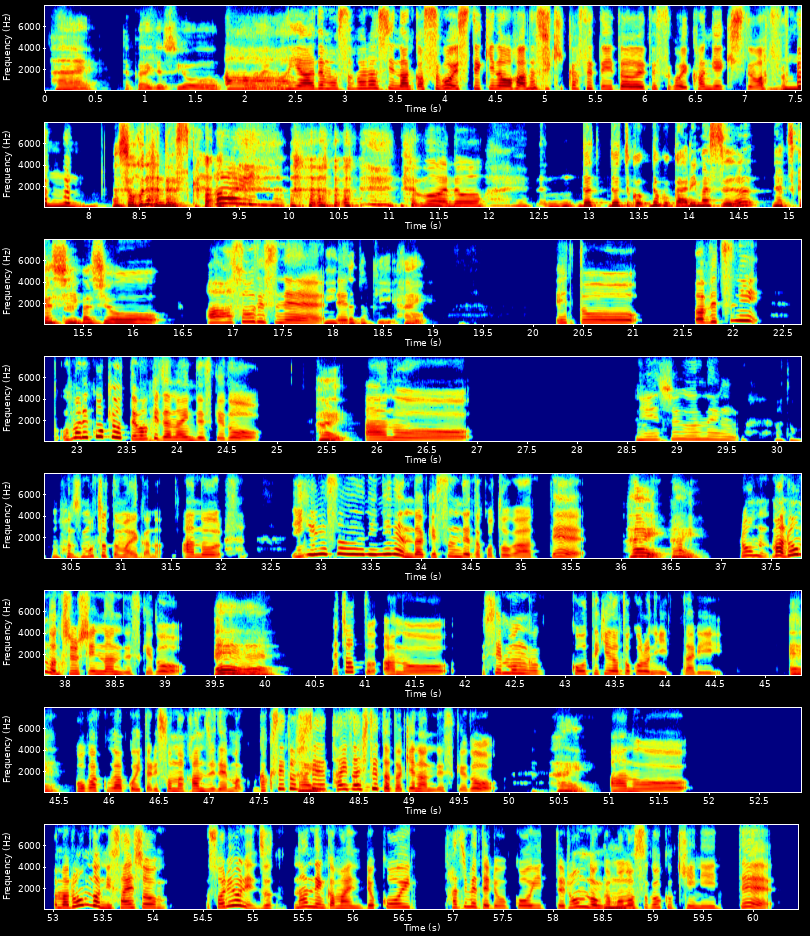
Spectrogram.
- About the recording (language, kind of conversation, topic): Japanese, unstructured, 懐かしい場所を訪れたとき、どんな気持ちになりますか？
- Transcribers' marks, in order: chuckle; laughing while speaking: "あ、そうなんですか"; laugh; tapping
